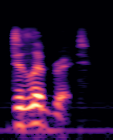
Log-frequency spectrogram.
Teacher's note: that ate is pronounced like a short i and a t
